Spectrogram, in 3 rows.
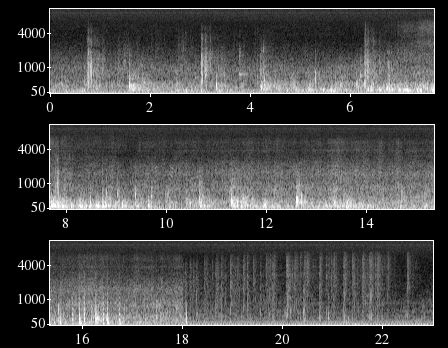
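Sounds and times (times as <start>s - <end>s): wind buffeting microphone: 4.3s - 18.1s
rapid small crackling clicks: 14.2s - 22.7s.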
